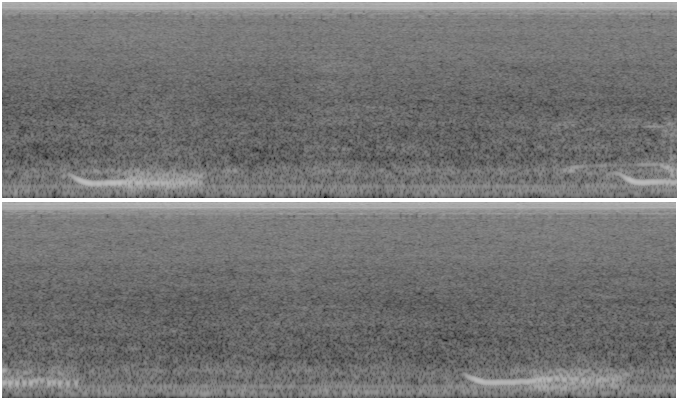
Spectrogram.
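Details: Sleeping domestic cat snoring: low, rough breaths about every four seconds, each opening with a short squeaky nasal tone before a raspy rumble, over a steady low background hum.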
